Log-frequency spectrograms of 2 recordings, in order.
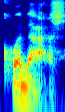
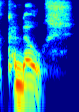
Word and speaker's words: Qadash: I believe that w is just some something the um yeah from the same as quadash. It's something the uh Jewish man added to make that o sound. He pronounces kadosh because he's a effing Right?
